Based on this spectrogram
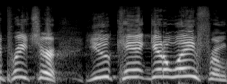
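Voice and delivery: high, loud mock congregant protest; hammed-up churchgoer retort; voicing the congregation. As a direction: shout back as the doubting listener. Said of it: "You say".

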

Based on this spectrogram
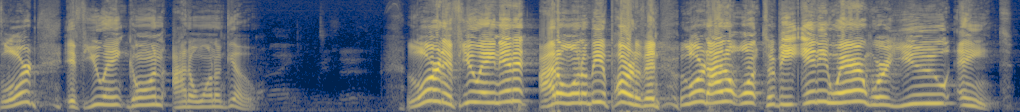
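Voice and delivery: fervent Moses crying out to the Lord; Moses pleading with God. Retold or imitated. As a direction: beg the Lord not to leave you. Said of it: "Moses that says".

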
